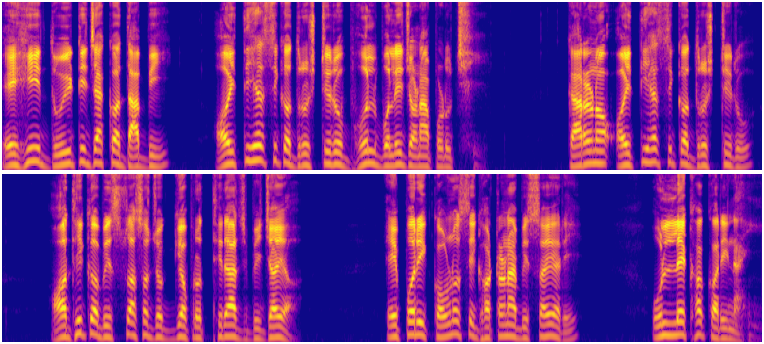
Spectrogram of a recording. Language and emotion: Odia, neutral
